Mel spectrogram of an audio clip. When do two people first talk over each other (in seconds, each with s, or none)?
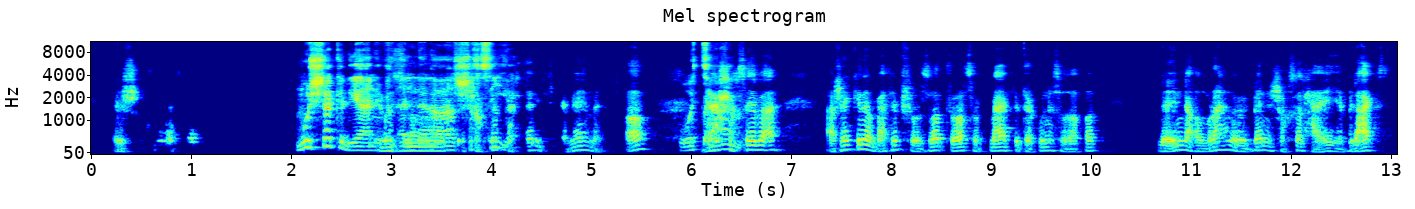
2.8 s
